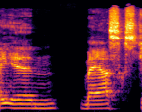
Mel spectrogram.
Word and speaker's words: In Masks: That's in, ma- in mask, I in masks just like spelled out phonetically yeah.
